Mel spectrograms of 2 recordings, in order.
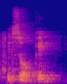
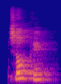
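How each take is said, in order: First: Softer, gentle "It's okay" with a rise; soft reassurance. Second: Much higher, lifted "It's okay"; bright high reassurance. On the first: ("It's okay" lembut menenangkan) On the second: ("It's okay" diucapkan tinggi dan ringan) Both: Real, not acted.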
